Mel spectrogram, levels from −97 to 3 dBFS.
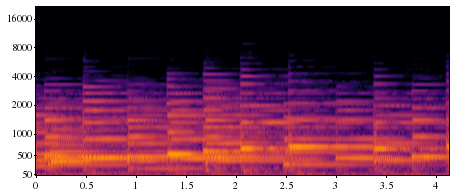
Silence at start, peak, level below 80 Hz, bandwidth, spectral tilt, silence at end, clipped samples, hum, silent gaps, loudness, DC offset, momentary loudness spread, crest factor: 0 s; -14 dBFS; -54 dBFS; 5 kHz; -8 dB/octave; 0 s; under 0.1%; none; none; -28 LUFS; under 0.1%; 7 LU; 14 dB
